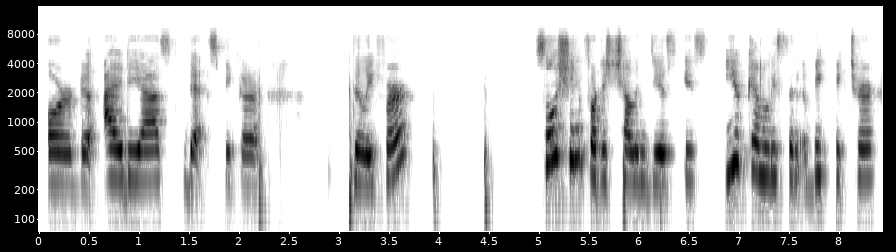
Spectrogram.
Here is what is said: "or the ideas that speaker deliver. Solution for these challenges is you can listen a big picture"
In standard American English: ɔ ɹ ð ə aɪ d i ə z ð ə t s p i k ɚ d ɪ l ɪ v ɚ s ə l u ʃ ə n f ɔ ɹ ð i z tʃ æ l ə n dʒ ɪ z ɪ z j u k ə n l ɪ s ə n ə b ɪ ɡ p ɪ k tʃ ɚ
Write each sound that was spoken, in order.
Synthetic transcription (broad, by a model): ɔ ɹ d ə aɪ d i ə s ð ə t s p i k ɚ d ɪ l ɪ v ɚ s ə l u ʃ ə n f ɔ ɹ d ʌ tʃ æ l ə n dʒ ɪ s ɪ s j u k ə n l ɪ s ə n ə b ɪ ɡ p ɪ k tʃ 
